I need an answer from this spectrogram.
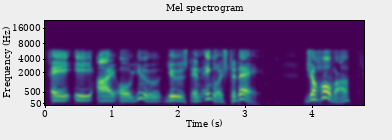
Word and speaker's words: Jehovah: used in English today Jehovah a name that is found in many English Bibles is a hybrid word that is derived by pronouncing the for vowels consonants in adding the vowel pointings for the Hebrew Adonai which means Lord this deliberate misspelling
